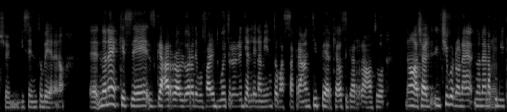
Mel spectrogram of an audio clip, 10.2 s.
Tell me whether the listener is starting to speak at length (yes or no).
no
